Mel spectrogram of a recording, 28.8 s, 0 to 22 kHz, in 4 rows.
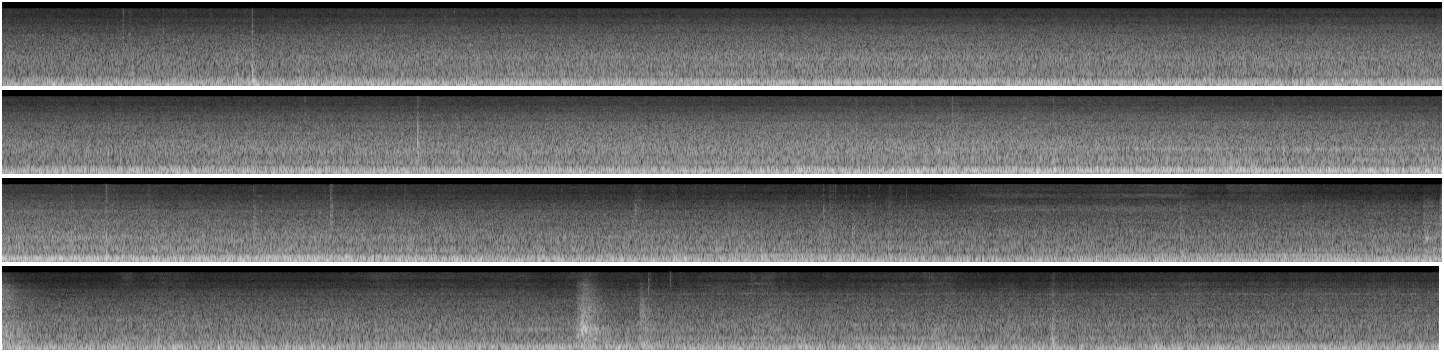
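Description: Hitachi Zaxis 200 crawler excavator's diesel engine running steadily while the machine works, a little louder around the middle, with two short sharp clanks near the end.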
